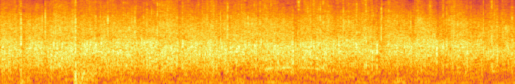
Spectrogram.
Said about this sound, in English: And in simultaneous chorus, as we are clapping to God in triumph, hell is understanding that they have been defeated by the blood of Christ.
